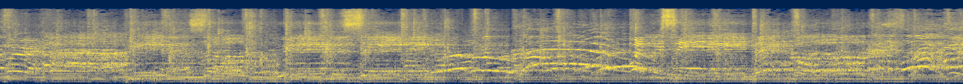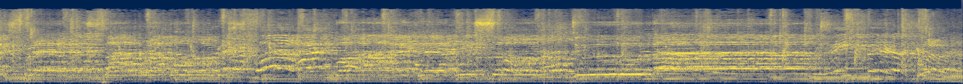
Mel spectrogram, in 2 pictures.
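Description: A group of people singing together over sustained instrumental accompaniment, with hand clapping in time.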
